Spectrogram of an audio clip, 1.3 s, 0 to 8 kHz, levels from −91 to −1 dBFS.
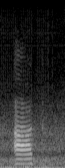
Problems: constant background noise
